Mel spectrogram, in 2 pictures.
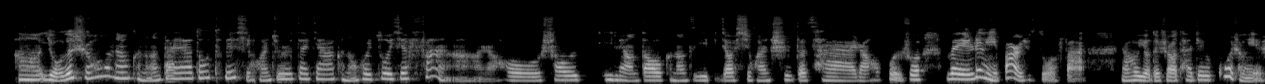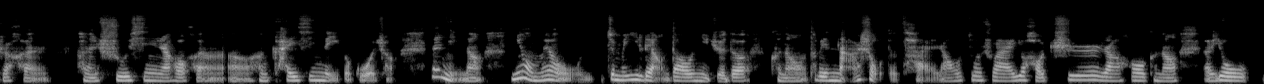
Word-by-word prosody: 呃， 220 0 +2
有 195 -4 +4
的 260 +7 +7
时 295 - -1
候 370 +5 -1
呢， 285 -2 +2
可 265 -5 -4
能 190 - -2
大 250 - +1
家 270 +1 +3
都 290 +2 -1
特 275 - -12
别 295 +1 +1
喜 320 - -7
欢， 185 0 -4
就 235 - -1
是 250 - +2
在 255 -1 0
家 240 -1 -2
可 230 - -5
能 190 - -2
会 240 +2 +1
做 250 +2 +1
一 - - +2
些 265 +2 0
饭 275 +7 -5 0.2
啊， - - -9
然 - - -11
后， 175 -2 -1
烧 200 +2 0 0.3
一 215 - -1
两 170 -5 -1
道 185 0 +4
可 185 +1 -6
能 175 0 -3
自 180 - -11
己 185 0 0
比 - - -26
较 180 0 +2
喜 190 0 -5
欢 175 -2 -3
吃 205 +2 -3
的 180 -2 0
菜， 175 -2 -1
然 165 -1 -1
后 195 +1 -10
或 250 0 +1
者 - - -2
说， 215 -1 +2 0.2
为 245 -2 +7
另 325 +5 +4
一 205 - +4
半 185 - +4
去 200 - -8
做 185 - -4
饭， - - -1 0.4
然 180 -1 -1
后 195 - +4
有 175 -3 +4
的 170 - 0
时 - - -3
候 175 - +5
它 185 - -3
这 205 - 0
个 200 - +3
过 370 - +2
程 - - -2
也 - - -1
是 - - -2
很 - - -4 0.2
很 160 -3 -2
舒 180 +1 +1
心， 185 -1 -2
然 155 -1 +3
后 160 - +2
很， - - -3 0.2
呃， - - -3
很 170 - -1
开 180 - +3
心 190 +1 0
的 175 - +2
一 - - -3
个 - - -4
过 - - -1
程， - - -7 0.4
那 350 - +1
你 260 -8 +3
呢？ - - +1 0.3
你 250 - +4
有 275 -7 +5
没 185 +4 +2
有， 215 - +1 0.2
这 235 - +3
么 200 - +4
一 215 +1 +4
两 195 -2 +2
道 165 -2 +4
你 165 -2 -1
觉 145 - -1
得， 160 +1 +3 0.2
可 170 - -5
能 150 - -2
特 - - -8
别 180 -1 +4
拿 175 -3 +2
手 - - +1
的 - - -8
菜， - - -3
然 150 - -3
后 170 +3 -4
做 195 0 -3
出 185 - -9
来 165 -1 +2
又 200 +3 +3
好 165 -4 0
吃， 210 - -1 0.3
然 170 -2 +2
后 180 0 +1
可 175 +1 -7
能， 155 0 0 0.2
呃， - - 0
又 180 -2 +4
190 Hz, 290 characters per minute, -25 LUFS, 175-235 Hz, 0.4 s, 的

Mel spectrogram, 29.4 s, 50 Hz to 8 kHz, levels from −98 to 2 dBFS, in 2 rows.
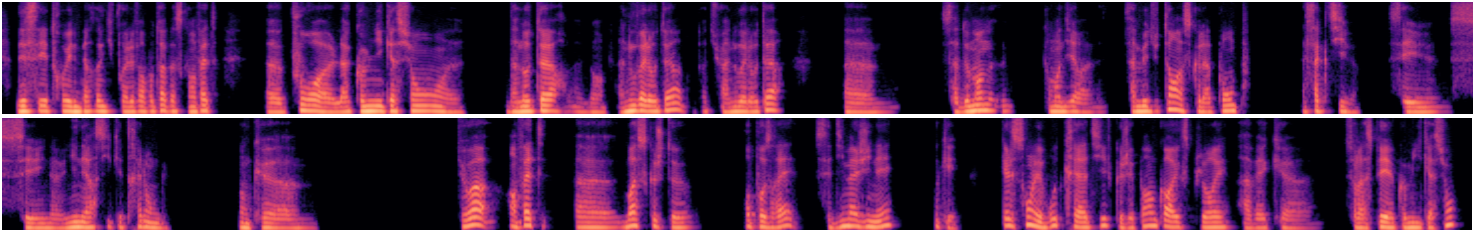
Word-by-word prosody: d'essayer 135 +1 +5
de - - -11
trouver 135 0 +2
une 130 -1 +7
personne 135 +1 +2
qui 130 0 -5
pourrait 130 - -3
le 130 - +2
faire 130 -1 -1
pour 130 - -3
toi 150 +3 +1
parce 135 -1 -3
qu'en 130 0 0
fait, 145 0 0 0.5
heu, 120 -1 -1
pour, 145 -3 +4
heu, 120 -1 +1
la 120 +2 0
communication, 140 0 +4
heu, 115 0 -7 0.4
d'un 125 +1 +2
auteur, 135 -1 +4
heu, 125 - -11
donc 115 -1 -9
un 115 - -5
nouvel 145 +2 +7
auteur. 160 +6 +1
Toi, 130 - -13
tu 125 - -17
es - - -3
un - - -3
nouvel 130 0 +3
auteur, 165 +6 0 0.6
hem, 115 -1 -5 0.6
ça 120 - -7
demande, 150 +4 +5 0.5
comment 130 -1 +2
dire? 130 -1 0
Heu, 115 - -10 0.3
ça 130 - -5
met 135 +1 +8
du 130 0 -6
temps 180 +6 +3
à 165 - +2
ce 140 - -6
que 135 - -3
la 120 -1 -2
pompe, 145 +4 0 0.6
elle 125 - -9
s'active, 130 -3 -4 0.3
c'est, 120 -1 -2
heu, 120 +1 -6
c'est 125 0 -6
une, 120 0 -1
heu, 115 - -7
une 120 +2 -2
inertie 135 +1 +2
qui 130 - -9
est - - -4
très 145 - -6
longue 125 -5 -1 0.7
donc 120 -2 -1
hem 115 -2 -4 1.4
Tu 155 - -4
vois? 180 -6 +4
En 155 -4 -1
fait, 175 +1 +1 0.3
heu, 130 -1 -2
moi, 165 +6 +3
ce - - -3
que - - -3
je 140 -3 -5
te 130 -2 -3 0.5
proposerai 150 +1 -1 0.2
c'est 130 - -11
d'imaginer. 155 +4 +1 0.4
OK, 160 -3 -7 0.5
quels 180 -1 +1
sont 200 +5 +1
les 155 - +5
routes 175 +8 -1
créatives 140 +3 -1
que 130 - -5
j'ai 125 0 -4
pas 155 - -6
encore 165 -3 +2
explorées 135 0 -1
avec, 120 +1 -8
heu, 110 -2 -6 0.5
sur 135 - -6
l'aspect, 125 +3 +3
heu, 125 - 0
communication 130 +10 -1
135 Hz, 190 wpm, -23 LUFS, 125-145 Hz, 1.4 s, met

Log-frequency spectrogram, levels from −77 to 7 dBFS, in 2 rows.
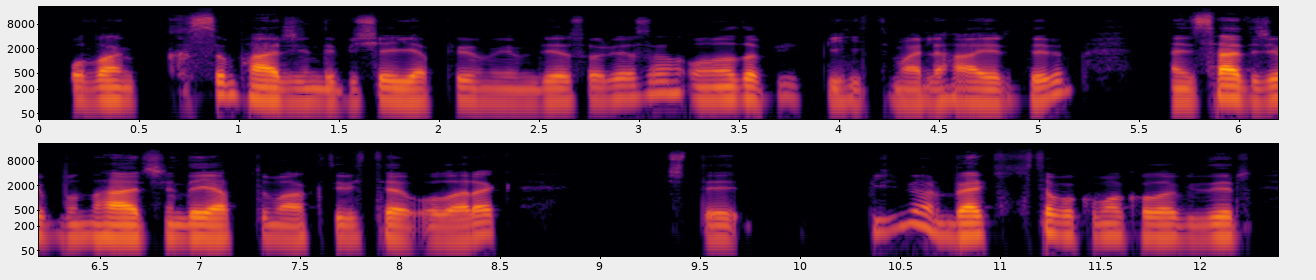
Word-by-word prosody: olan 110 -1 +1
kısım 145 0 -2
haricinde 105 -5 +3
bir 100 - -11
şey 105 +1 0
yapıyor 105 +1 -3
muyum 100 -1 -9
diye 105 +1 -1
soruyorsan? 120 +9 -5
Ona 115 -3 -1
da 115 -1 +1
büyük 125 -2 -18
bir 105 0 -7
ihtimalle 100 +1 -5
hayır 100 -1 0
derim. 120 +11 -2 0.5
Hani, 105 -1 -1
sadece 115 0 +6
bunun 110 +1 -7
haricinde 110 0 +4
yaptığım 105 0 +2
aktivite 105 +1 -1
olarak, 100 +6 +1 0.9
işte, 105 -1 -5 0.7
bilmiyorum 160 - -5
belki 120 0 +4
kitap 135 -2 0
okumak 115 0 -5
olabilir, 110 0 0
110 Hz, 140 wpm, -24 LUFS, 105-115 Hz, 0.9 s, sadece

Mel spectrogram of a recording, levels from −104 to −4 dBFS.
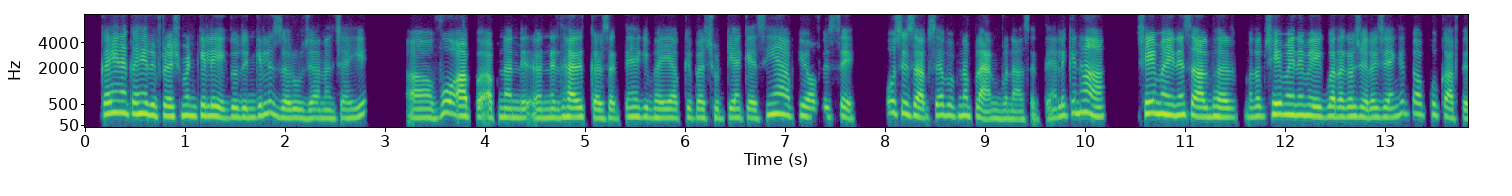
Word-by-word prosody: कहीं 275 +3 +3
ना 290 - +4
कहीं 270 0 +4
रिफ्रेश्मेन्ट 230 -1 +2
के 235 - +2
लिए 225 -1 +4
1-2 205 +2 -1
दिन 195 -1 -2
के 230 - 0
लिए 275 +3 -1
ज़रूर 185 -4 -1
जाना 180 0 -4
चाहिए। 185 +7 -4 0.4
अ, 190 0 -2
वो 290 +5 +2
आप 225 -4 +4
अपना 195 +1 -1
न 185 -1 -3
निर्धारित 200 +2 +2
कर 185 -2 0
सकते 180 +2 -5
हैं 210 0 0
कि 205 - -2
भाई 190 -1 -1
आपके 195 +2 -7
पास 185 -1 -3
छुट्टियाँ 195 +1 -4
कैसी 185 +7 -1
हैं 270 - +3
आपके 230 0 -2
ऑफिस 200 0 -4
से, 200 -6 -1 0.3
उस 290 -1 -2
हिसाब 235 -8 +3
से 240 - -3
आप 245 - -1
अपना 230 0 -1
प्लान 185 -6 -1
बना 165 -1 -6
सकते 160 - -11
हैं 190 - -7
लेकिन 280 +6 -2
हाँ, 220 -7 +3 0.3
6 275 +1 +5
महीने 250 -2 +5
साल 215 -5 +3
भर 200 -2 +1
मतलब 215 +2 -3
6 260 +3 +5
महीने 245 -1 +3
में 235 -1 +3
1 215 -2 +2
बार 220 -1 +2
अगर 210 +1 +1
चले 200 -2 -1
जाएँगे 205 +6 -3
तो 270 0 -5
आपको 255 0 -4
काफ़ी 180 -5 -2
210 Hz, 255 wpm, -22 LUFS, 190-240 Hz, 0.4 s, 6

